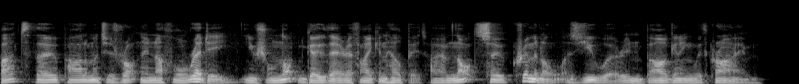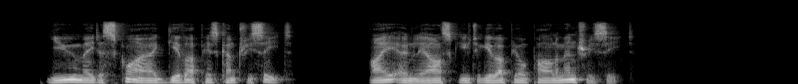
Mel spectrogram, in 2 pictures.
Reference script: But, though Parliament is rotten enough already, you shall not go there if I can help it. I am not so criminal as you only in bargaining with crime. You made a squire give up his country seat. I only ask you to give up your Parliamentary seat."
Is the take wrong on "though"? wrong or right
right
